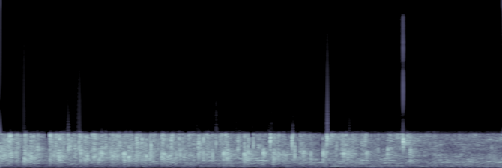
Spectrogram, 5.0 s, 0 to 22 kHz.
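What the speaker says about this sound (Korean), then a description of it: "박수 좀 쳐주세요. 박수 좀요." Guests clap steadily at a child's first birthday party in 2003; dense, continuous applause fills the room while people talk over it throughout.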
